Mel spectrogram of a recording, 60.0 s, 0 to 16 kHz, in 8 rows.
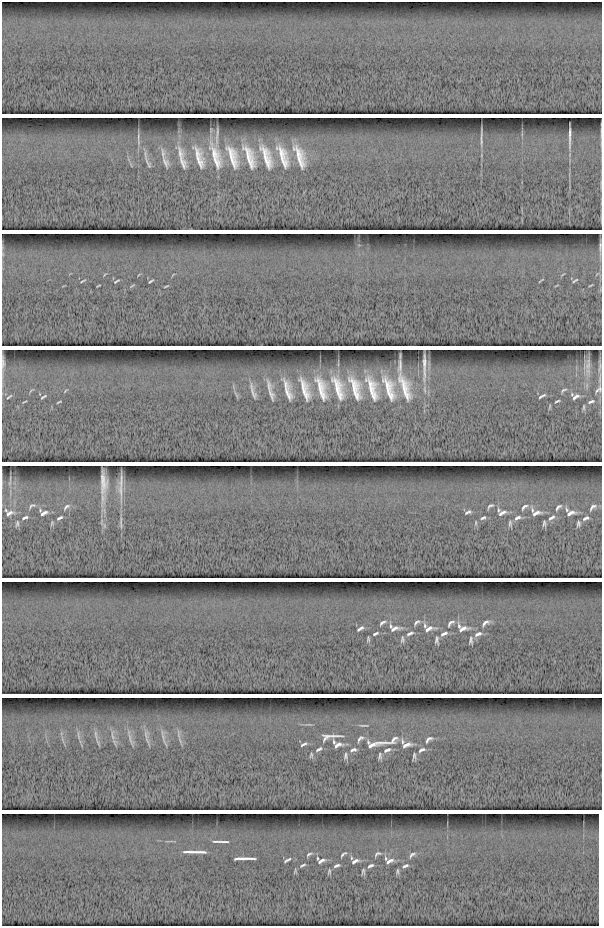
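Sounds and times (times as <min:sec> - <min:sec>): river water pouring over weir: 0:00.0 - 0:59.9
songbird chirping: 0:08.9 - 0:11.6, 0:15.5 - 0:17.6, 0:21.5 - 0:23.5, 0:25.3 - 0:28.0, 0:29.1 - 0:31.6, 0:35.8 - 0:37.6, 0:41.9 - 0:43.7, 0:45.3 - 0:47.5, 0:48.7 - 0:50.6, 0:54.3 - 0:58.7.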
